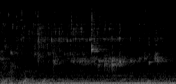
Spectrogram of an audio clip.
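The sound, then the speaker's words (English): Wine pours steadily from a freshly uncorked bottle into a glass, finished with a wrist twist, a continuous trickling gurgle with faint splashing that holds for nearly two seconds, with no voices. “I had to go around at weddings and pour wine at a little twist at the end so you don't spill it on people”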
